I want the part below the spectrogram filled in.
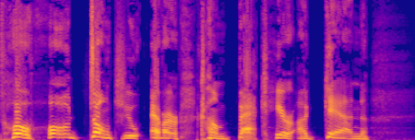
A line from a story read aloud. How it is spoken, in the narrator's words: giant yelled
